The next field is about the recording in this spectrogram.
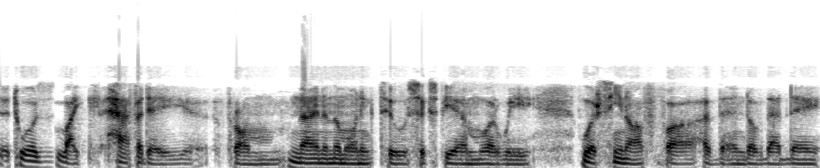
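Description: A man speaks at a fairly slow pace in a very deep, low voice with an Arabic accent. His intonation is monotone and flat over noticeable background noise. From Iraq, Najaf. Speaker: peace activist. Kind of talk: interview. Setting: phone call.

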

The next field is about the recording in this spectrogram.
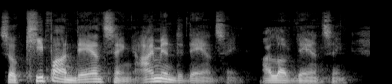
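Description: With an Upper Midwest US accent, a man speaks in a very deep, low pitch against a quiet background. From Wisconsin.

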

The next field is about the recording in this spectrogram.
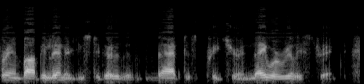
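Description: In a dry, close sound with no echo, a man with a Tennessee accent talks at a fairly quick pace. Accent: Tennessee Southern US, moderate. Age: 60s. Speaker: singer-songwriter. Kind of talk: casual interview chat.

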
